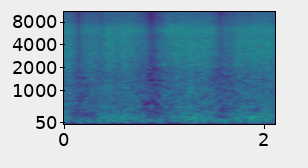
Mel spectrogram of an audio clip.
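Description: Paint roller loaded with wet latex paint rolling up and down a wall, a steady rubbing swish that dips briefly between strokes, under a second apart.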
